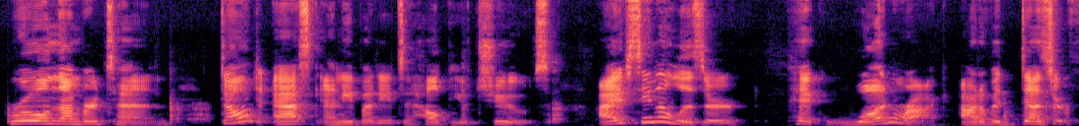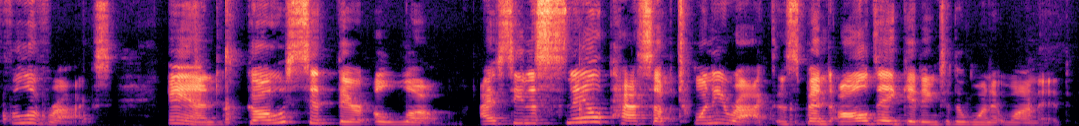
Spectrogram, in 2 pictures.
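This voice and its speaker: A woman reading a picture book aloud to children expressively, with deliberate emphasis on key phrases. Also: mid-range voice, very animated, a bit bright. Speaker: read-aloud storyteller for children. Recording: faint background noise.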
